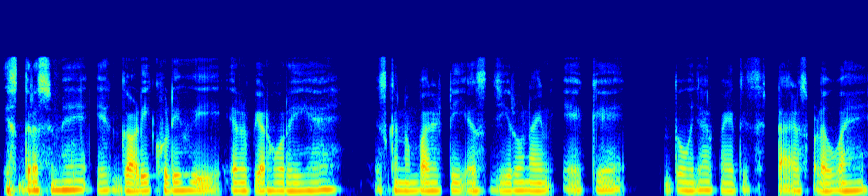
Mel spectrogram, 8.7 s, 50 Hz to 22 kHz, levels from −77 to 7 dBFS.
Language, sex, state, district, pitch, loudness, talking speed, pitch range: Hindi, male, Bihar, Katihar, 125 Hz, -22 LUFS, 170 wpm, 125-135 Hz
